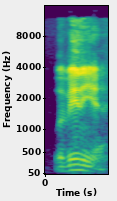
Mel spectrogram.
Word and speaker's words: Levinia: And so, let's welcome to the show and I hope I don't this up, but Lavinia. Lavinia, you got it.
